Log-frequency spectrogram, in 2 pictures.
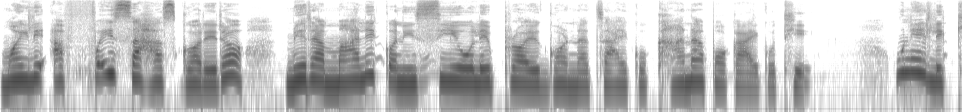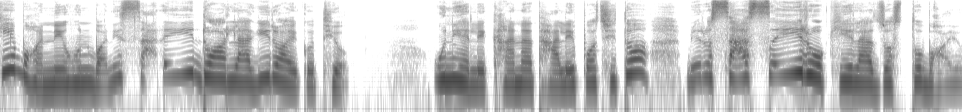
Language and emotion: Nepali, fearful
